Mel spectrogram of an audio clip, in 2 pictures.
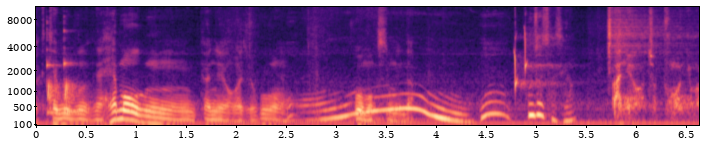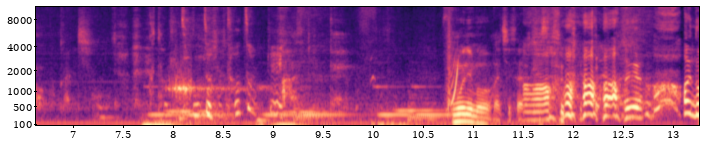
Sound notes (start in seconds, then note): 5.7 whispering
